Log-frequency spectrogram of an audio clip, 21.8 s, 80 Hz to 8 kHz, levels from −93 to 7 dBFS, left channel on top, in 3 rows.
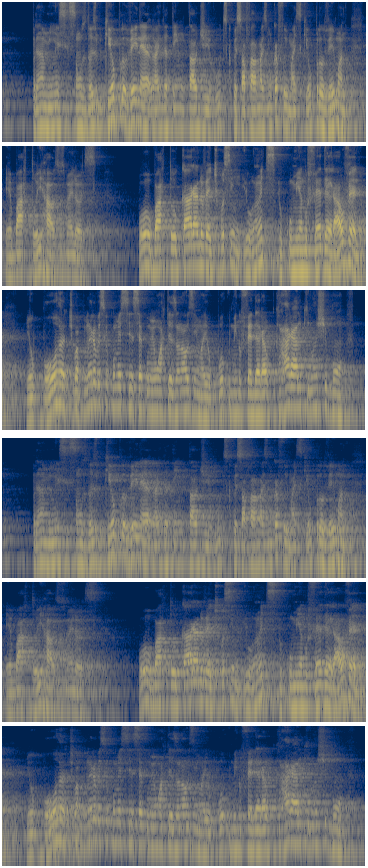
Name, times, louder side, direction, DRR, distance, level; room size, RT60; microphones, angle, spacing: voice 1, 0.6-6.9 7.4-9.1 10.0-14.5 15.1-21.4, left 4 dB, 75° left, 12 dB, 0.6 m, -26 dB
13.0 x 7.2 x 6.0 m, 2.1 s
head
